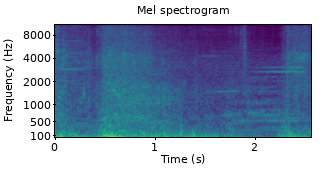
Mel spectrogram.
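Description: A magic blast roars with a loud whoosh.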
